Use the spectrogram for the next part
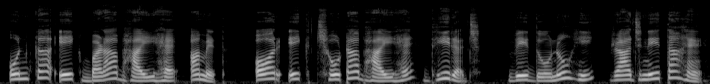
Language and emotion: Hindi, neutral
